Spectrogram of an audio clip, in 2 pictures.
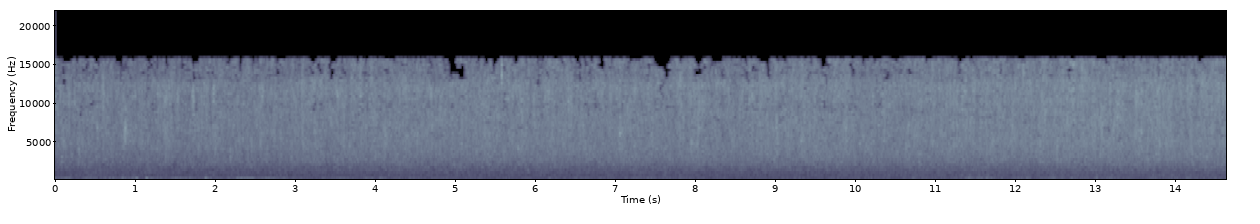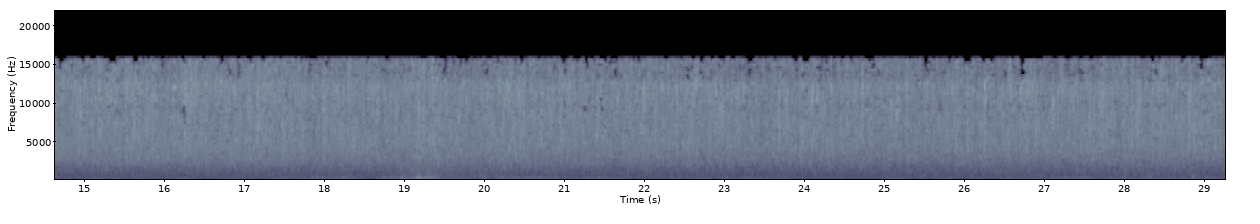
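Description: Steady rain falling on a water surface, with a low thunder rumble in the first couple of seconds that dies away and a short rumble about two-thirds of the way through.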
